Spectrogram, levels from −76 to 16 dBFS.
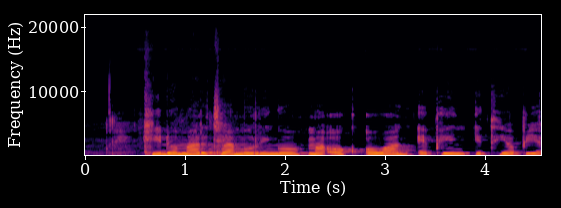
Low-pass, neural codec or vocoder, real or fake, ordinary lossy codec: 19.8 kHz; none; real; none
